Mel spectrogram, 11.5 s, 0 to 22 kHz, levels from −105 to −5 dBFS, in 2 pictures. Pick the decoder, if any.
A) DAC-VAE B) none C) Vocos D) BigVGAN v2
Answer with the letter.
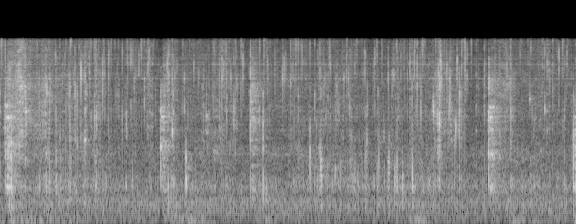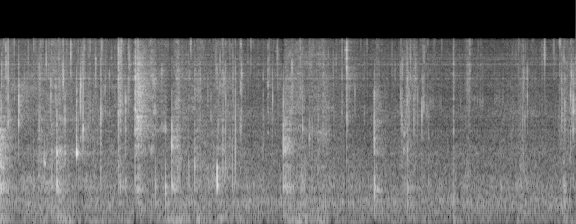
C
